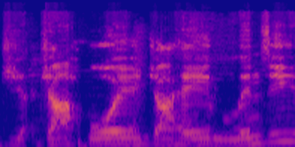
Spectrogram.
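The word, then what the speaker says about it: Jahnoy Lindsay: Okay, so with Absolute Green Lantern number 6, which is written by Al Ewing and Jahay Lindsay, that's how you say his name.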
